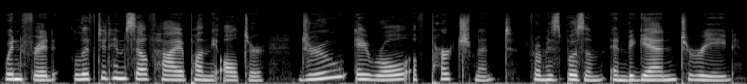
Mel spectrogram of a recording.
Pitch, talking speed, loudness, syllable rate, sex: 220 Hz, 150 wpm, -16 LUFS, 4.1 syllables/s, female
